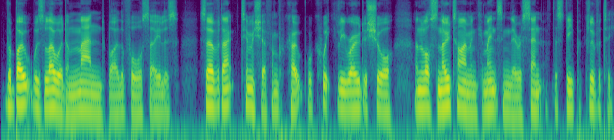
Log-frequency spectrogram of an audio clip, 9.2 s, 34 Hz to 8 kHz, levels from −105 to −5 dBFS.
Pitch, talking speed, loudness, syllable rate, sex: 110 Hz, 195 wpm, -20 LUFS, 6.1 syllables/s, male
